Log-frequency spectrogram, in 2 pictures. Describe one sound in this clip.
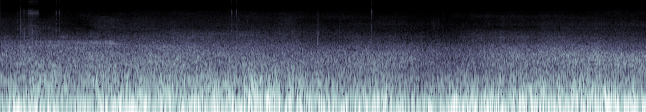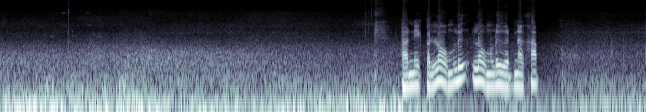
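Small waves wash onto a shore.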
